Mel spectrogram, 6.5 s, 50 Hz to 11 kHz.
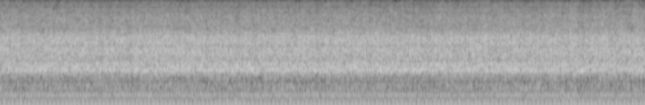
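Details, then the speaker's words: Craftsman push mower after swapping badly knocking Tecumseh Vector 6.75 for Briggs Quantum engine, engine not yet bolted down: steady even drone at constant speed, no knocks, misses or rattles; runs smooth and quiet. "Now that's what I'm talking about. Now I feel good about it. Now this engine runs smooth and quiet and nice, you know."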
